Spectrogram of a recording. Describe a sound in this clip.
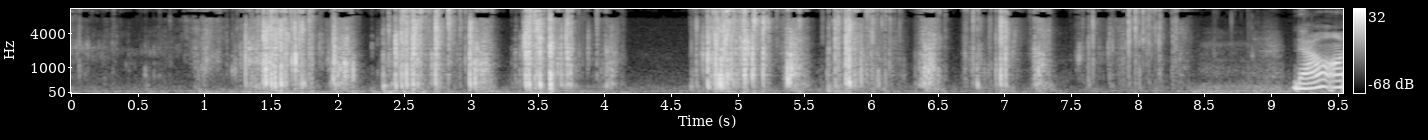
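Sticky slime squishes and crackles as hands squeeze and press it.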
